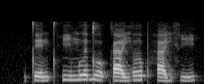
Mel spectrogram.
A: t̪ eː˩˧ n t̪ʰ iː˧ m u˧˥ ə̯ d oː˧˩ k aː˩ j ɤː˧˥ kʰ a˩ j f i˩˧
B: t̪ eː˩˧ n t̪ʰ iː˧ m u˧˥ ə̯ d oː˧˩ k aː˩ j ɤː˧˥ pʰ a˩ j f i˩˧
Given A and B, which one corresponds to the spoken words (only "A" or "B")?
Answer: B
